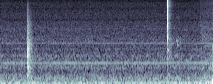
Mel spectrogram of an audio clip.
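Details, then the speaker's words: DIY CNC stall monitor PCB prototype, code set to trigger e-stop: two sharp single clicks about three seconds apart in a quiet room; relay pulls in but appears not to come on, later traced to missing monitor LED pin in code. "Oh, something clicked. Oh, it's clicking it. Relay's not coming on."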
